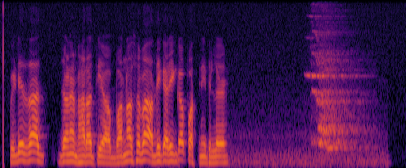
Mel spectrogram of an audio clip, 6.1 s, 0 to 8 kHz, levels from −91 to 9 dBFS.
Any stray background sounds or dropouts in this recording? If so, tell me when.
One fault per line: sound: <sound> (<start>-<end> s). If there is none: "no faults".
sound: squeak (4.6-5.7 s)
